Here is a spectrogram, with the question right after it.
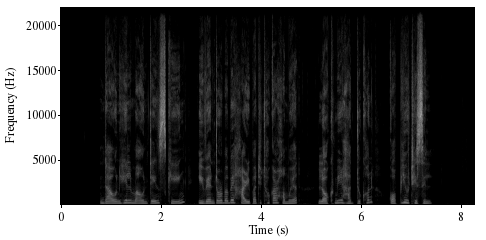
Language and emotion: Assamese, fearful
